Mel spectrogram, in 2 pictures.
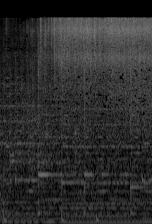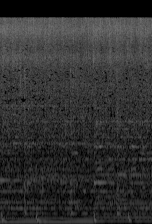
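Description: Water spraying from a Grohe overhead rain shower head: a steady hiss of spray that comes on about a second in, once the mixer valve is opened.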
